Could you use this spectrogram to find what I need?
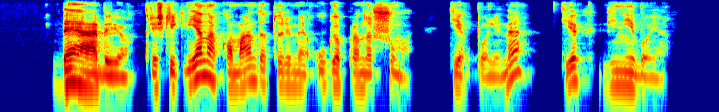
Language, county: Lithuanian, Vilnius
